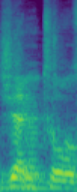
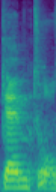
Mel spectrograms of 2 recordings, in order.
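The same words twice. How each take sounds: First: The word begins with a J sound. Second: The word begins with a hard G sound. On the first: The speaker calls it right. "The G can be pronounced as a J" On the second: The speaker calls it wrong. "You're not"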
